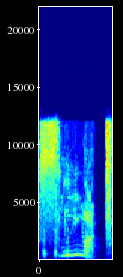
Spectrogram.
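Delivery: hard, aggressive, very high-pitched delivery. Imitating how Ivy says one word on the show: Ivy saying it hard. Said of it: "she says it so hard".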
